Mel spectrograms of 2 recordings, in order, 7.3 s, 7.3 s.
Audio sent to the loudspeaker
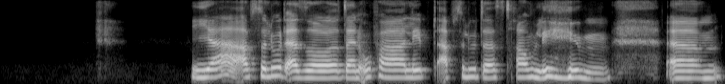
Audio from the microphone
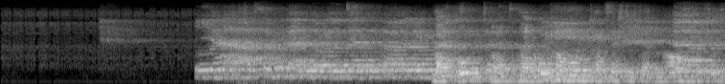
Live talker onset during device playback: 4.3 s

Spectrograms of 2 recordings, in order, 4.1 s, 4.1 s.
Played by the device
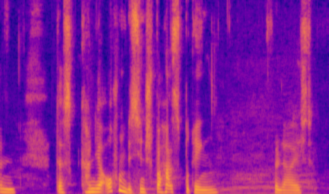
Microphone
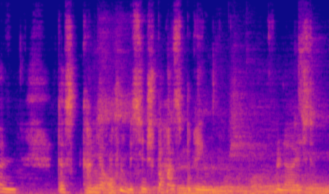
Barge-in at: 1.0 s

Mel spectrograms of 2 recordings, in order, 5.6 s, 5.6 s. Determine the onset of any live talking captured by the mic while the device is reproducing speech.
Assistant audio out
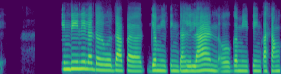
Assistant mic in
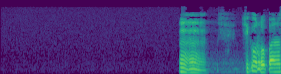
3.6 s

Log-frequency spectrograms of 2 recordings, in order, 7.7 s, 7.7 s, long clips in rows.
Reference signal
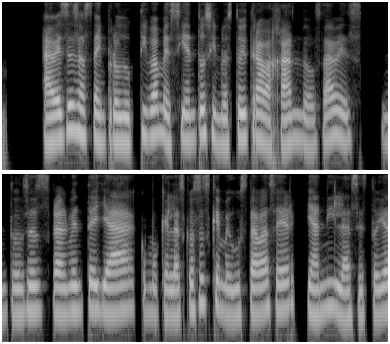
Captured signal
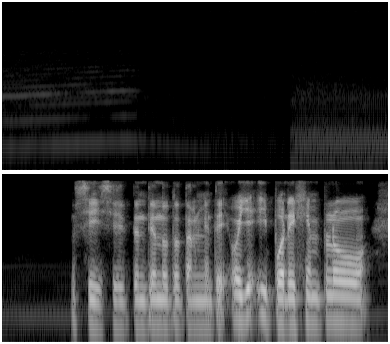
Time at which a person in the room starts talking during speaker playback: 4.6 s

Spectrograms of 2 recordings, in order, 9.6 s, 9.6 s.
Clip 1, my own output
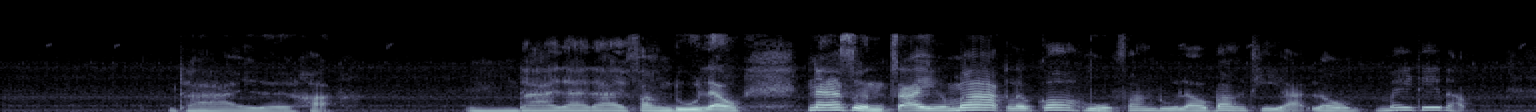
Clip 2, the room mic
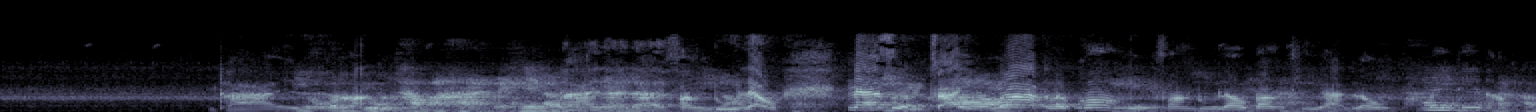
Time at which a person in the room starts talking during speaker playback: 1.8 s

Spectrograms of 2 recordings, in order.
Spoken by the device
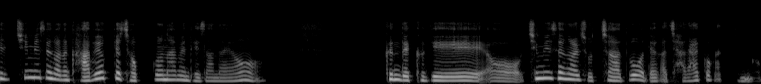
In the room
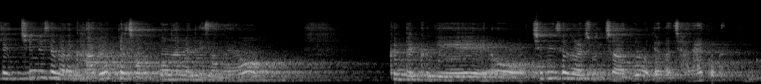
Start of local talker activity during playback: none

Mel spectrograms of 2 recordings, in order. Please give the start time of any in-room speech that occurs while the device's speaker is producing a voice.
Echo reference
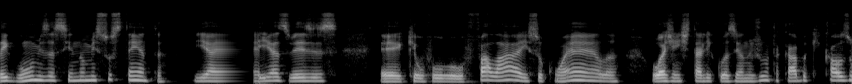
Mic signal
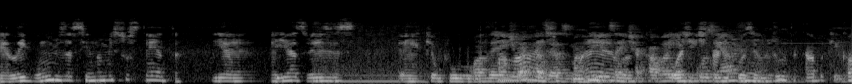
4.7 s

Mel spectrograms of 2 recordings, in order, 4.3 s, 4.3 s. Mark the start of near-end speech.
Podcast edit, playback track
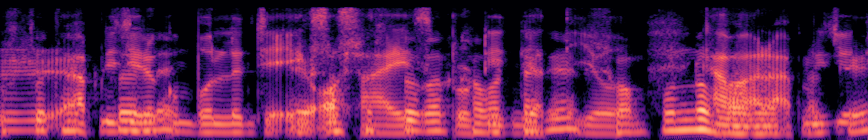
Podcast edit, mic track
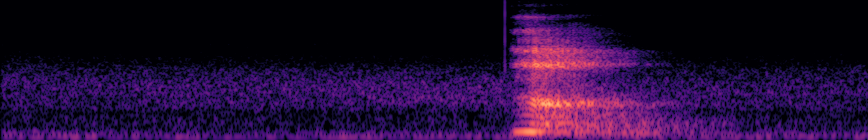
2.6 s

